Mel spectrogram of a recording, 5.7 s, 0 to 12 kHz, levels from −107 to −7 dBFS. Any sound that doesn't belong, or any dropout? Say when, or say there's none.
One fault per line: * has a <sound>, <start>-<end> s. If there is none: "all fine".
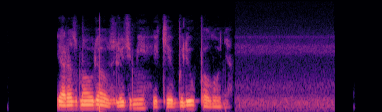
all fine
